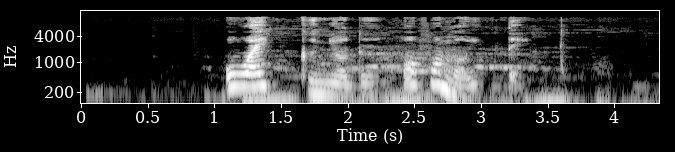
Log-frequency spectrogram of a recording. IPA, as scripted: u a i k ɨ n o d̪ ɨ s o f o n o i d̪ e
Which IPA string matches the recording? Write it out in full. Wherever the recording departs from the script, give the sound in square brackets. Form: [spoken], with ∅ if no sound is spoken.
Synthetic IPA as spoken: u a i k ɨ [ɲ] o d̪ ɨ [h] o f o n o i [t̪] e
